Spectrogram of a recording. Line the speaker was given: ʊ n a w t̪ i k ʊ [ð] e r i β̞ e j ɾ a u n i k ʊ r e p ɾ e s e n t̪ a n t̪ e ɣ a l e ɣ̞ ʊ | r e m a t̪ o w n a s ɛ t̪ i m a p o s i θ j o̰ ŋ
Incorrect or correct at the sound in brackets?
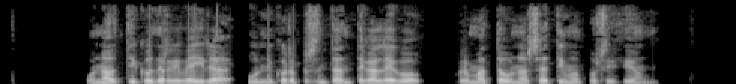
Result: correct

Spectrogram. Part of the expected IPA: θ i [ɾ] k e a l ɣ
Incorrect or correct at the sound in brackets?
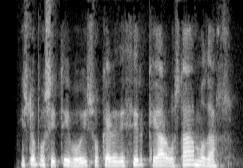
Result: correct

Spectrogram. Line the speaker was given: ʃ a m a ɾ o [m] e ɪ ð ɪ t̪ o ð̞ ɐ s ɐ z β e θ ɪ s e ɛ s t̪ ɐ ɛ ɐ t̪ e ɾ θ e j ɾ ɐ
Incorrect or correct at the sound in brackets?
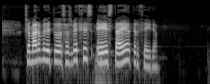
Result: correct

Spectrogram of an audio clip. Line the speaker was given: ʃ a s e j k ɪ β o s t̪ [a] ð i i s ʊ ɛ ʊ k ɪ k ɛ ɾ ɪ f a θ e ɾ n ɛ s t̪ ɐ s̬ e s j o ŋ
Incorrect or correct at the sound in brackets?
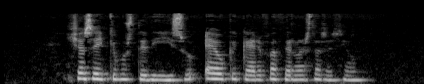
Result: incorrect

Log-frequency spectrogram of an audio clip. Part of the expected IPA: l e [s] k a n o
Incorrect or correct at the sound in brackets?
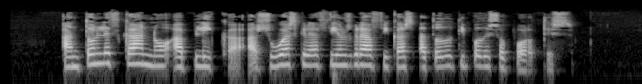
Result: incorrect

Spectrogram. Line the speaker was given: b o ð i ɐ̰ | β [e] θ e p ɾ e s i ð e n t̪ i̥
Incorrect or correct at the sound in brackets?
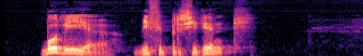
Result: incorrect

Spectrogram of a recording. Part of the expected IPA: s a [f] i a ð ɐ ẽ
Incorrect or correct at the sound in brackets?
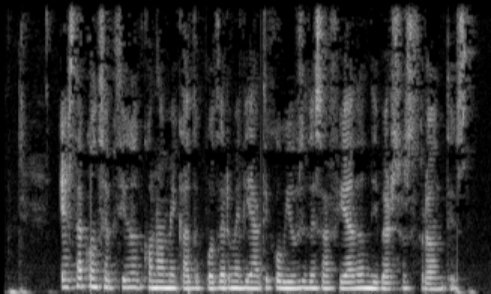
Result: correct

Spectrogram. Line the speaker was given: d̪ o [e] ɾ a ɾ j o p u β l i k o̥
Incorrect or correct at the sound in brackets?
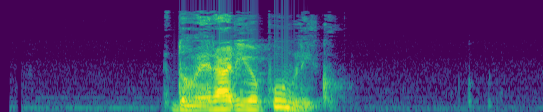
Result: correct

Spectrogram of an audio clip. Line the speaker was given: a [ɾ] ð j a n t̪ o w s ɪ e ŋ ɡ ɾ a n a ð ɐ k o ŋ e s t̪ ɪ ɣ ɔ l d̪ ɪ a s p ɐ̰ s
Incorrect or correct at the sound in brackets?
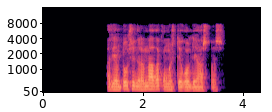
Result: incorrect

